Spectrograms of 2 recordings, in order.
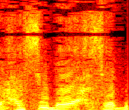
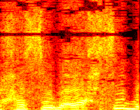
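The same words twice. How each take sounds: First: يحسب with fatḥa on the sīn, "yaḥsab"; fatḥa in present. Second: يحسب with kasra on the sīn, "yaḥsib"; kasra in both. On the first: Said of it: "باب علم في بعض الأوقات". (يحسب بفتح السين) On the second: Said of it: "يأتي من باب". (يحسب بكسر السين) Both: Shown as a demonstration.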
